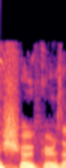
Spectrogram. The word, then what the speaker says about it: Shirkers: Mas, Mas, porque Shirkers é um nome muito complicado, Shirkers.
